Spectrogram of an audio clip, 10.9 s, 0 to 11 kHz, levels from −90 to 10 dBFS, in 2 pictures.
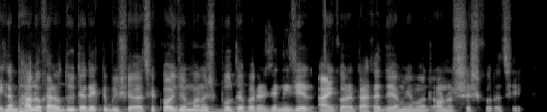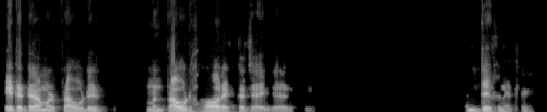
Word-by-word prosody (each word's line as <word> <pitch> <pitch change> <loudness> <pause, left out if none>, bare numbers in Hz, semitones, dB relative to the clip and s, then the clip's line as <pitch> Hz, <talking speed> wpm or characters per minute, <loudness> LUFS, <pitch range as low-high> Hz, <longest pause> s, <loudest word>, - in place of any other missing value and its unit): এইখানে 220 +1 +1
ভালো 155 +3 +6
খারাপ 170 0 +4
দুইটারই 150 +2 +2
একটা - - -6
বিষয় 105 - -3
আছে। 90 - -12
কয়জন 130 +1 +2
মানুষ 125 -1 -2
বলতে 120 0 -1
পারে 115 -1 -1
যে 110 - 0
নিজের 110 +1 0 0.2
আয় 100 -1 +4
করা 100 -1 -1
টাকা 100 0 -1
দিয়ে 100 -1 -2
আমি 95 - -5
আমার 95 -1 -6
অনার্স 95 -1 -6
শেষ - - -7
করেছি। - - -12 0.4
এটা 165 - +7
একটা 150 - +5
আমার 125 0 0
প্রাউড 100 0 +1
এর - - -4 0.5
মানে 100 -1 -3
প্রাউড 140 0 +6
হওয়ার 110 +3 +5
একটা - - -3
জায়গা - - -3
আরকি। - - -14 1.7
definitely - - -1
115 Hz, 185 wpm, -23 LUFS, 100-135 Hz, 1.7 s, এটা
